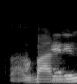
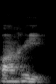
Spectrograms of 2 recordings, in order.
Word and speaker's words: Paris: লাস্টের লেটার তো সাইলেন্ট থাকবে। আ পাহি কি হবে? পাহি, Paris, নট প্যারিস।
